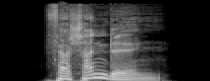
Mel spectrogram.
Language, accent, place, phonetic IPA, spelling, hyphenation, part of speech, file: German, Germany, Berlin, [fɛɐ̯ˈʃandl̩n], verschandeln, ver‧schan‧deln, verb, De-verschandeln.ogg
- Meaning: to ruin, to deface, to disfigure (e.g. the look of a person, landscape, city, etc.)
